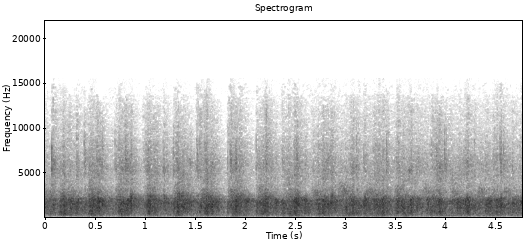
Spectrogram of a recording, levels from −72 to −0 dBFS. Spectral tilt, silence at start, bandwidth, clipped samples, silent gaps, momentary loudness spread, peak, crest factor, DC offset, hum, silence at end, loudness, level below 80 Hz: -1 dB/octave; 0 s; 16 kHz; under 0.1%; none; 2 LU; 0 dBFS; 16 dB; under 0.1%; none; 0 s; -14 LUFS; -58 dBFS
